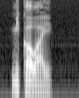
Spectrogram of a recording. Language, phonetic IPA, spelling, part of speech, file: Polish, [mʲiˈkɔwaj], Mikołaj, proper noun, Pl-Mikołaj.ogg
